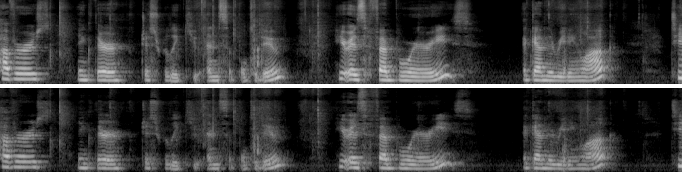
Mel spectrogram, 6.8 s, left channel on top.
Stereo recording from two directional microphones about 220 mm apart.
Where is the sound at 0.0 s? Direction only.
45° left (ahead or behind).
